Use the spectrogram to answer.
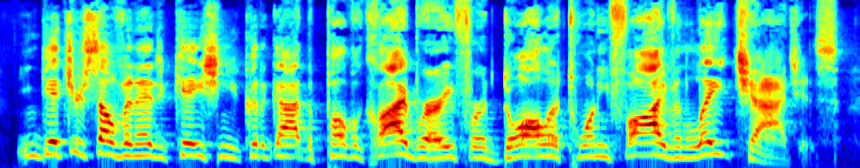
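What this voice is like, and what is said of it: Bad put-on Boston accent. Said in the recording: “That's such a bad Boston accent.”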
